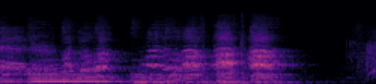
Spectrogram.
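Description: A choir of children sings along with music.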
